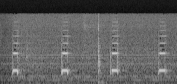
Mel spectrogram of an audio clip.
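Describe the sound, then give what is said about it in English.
A steady electronic monitor beep repeats four times at an even pace, about once per second, over a low background hum, with a brief click partway through, in an operating room during surgery, recorded by brain surgeon James Killifer of Knoxville, Tennessee. “Sometimes I just like to have everybody stop talking, and I'd like to turn all the stuff off, even pinch the suction off, and just listen to that simple sound. Beep, beep, beep, beep.”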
